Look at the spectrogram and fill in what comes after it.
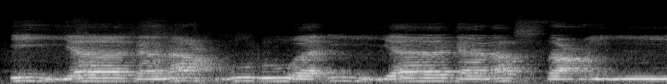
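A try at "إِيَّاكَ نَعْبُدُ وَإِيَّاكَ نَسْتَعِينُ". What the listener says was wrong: Nah, sinnya jangan diangkat lidahnya, nanti jadinya sod. Padahal sod itu susah. Sinnya didatarkan lidahnya. Ganas.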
